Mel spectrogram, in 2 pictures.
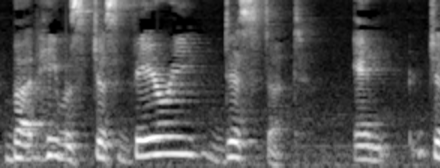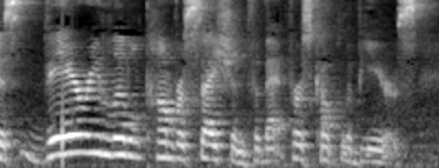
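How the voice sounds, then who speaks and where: An older woman speaking as a guest in a heartfelt interview, soft and halting, often restarting her sentences. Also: medium pitch, expressive. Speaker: guest, mother of the host. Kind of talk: emotional personal interview. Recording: roomy echo.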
